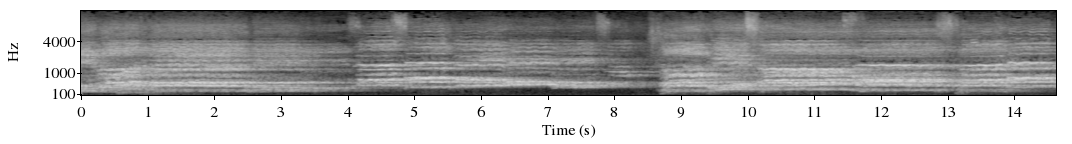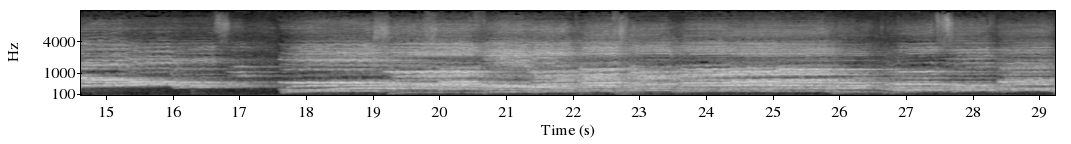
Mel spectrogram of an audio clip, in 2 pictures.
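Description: A choir singing slow, sustained phrases, with short breaths between phrases about four, eight and a half and seventeen and a half seconds in.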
